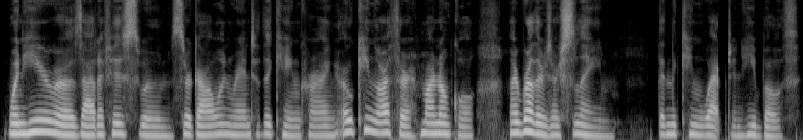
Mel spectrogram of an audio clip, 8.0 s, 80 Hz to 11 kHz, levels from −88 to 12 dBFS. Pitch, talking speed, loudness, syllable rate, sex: 180 Hz, 225 wpm, -20 LUFS, 5.2 syllables/s, female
